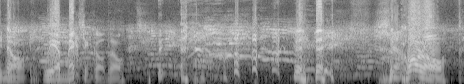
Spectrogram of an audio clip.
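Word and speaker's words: Socorro: we have Mexico though sakuro sakuro Perez you know how I know how to pronounce sakuro cuz we have a sakuro New Mexico Oh 40 50 miles south Albuquerque yeah and she's opening up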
